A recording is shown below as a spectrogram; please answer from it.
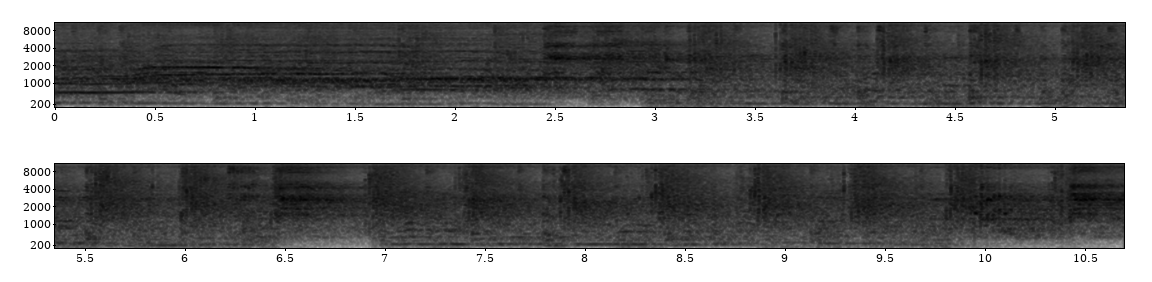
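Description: Beatboxing through a microphone and PA speakers: a vocal melody line carried over the beat for about the first three seconds, then the beat alone, with sharp percussive hits repeating at a steady tempo.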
